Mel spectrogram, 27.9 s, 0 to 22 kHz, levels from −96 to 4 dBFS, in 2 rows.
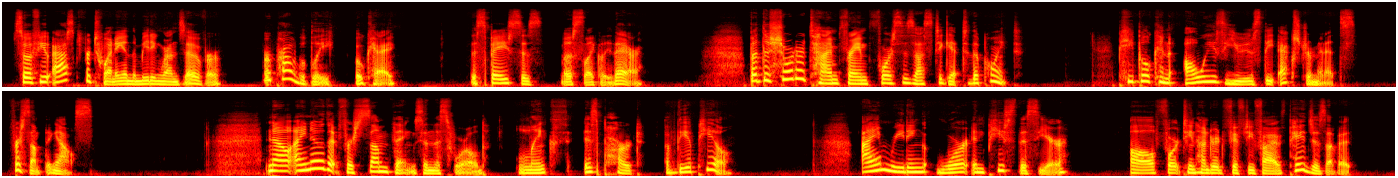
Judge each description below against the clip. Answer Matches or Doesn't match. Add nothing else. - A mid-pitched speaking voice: Matches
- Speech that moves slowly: Doesn't match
